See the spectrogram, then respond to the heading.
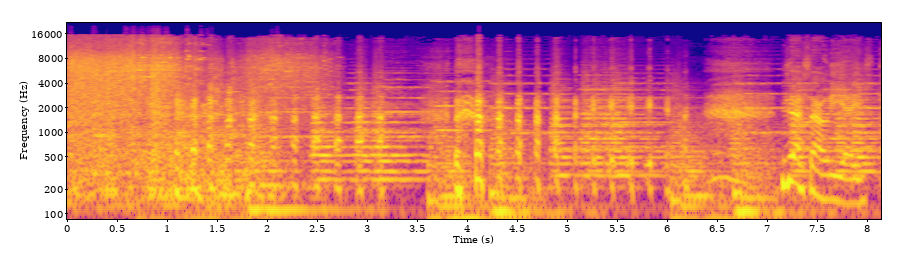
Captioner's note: evil maniacal laughter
